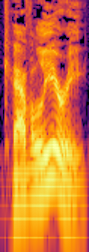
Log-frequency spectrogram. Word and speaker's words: Cavaliere: I found out that he pronounces the E at the end of his last name like an E, Cavaliere, just like I pronounce the E at the end of my last name as an E.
